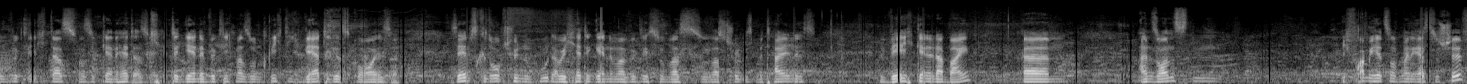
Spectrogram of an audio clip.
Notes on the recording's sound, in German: Late Night zu dreivirtel aus dem CCH in Hamburg live vom 37C3! Ist eure monatliche Live-Keyboard-Late-Night-Show.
